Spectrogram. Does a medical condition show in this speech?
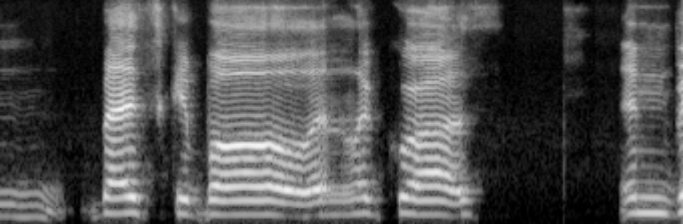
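Yes: cerebral palsy; spasticity, startle reflex.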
